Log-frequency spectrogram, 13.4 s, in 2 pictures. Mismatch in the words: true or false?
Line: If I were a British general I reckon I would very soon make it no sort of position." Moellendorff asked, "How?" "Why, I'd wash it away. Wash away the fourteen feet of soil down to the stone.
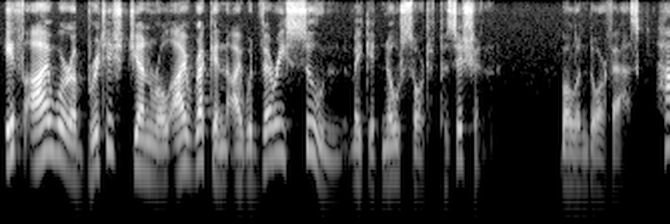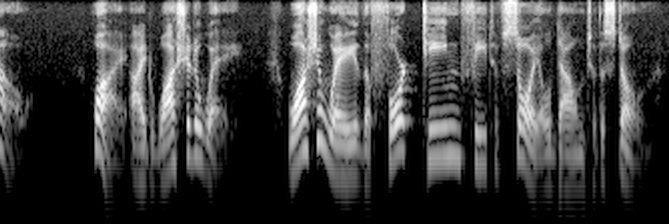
false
